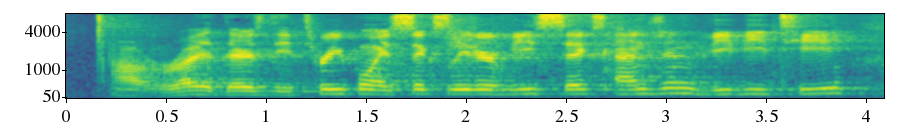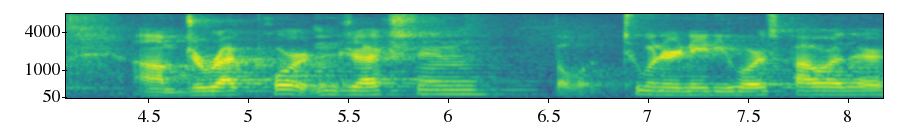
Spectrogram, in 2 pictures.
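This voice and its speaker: Over light background noise and with audible room echo, a man speaks at a very slow pace. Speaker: car salesperson. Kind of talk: product walkaround commentary. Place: garage. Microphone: phone near.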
